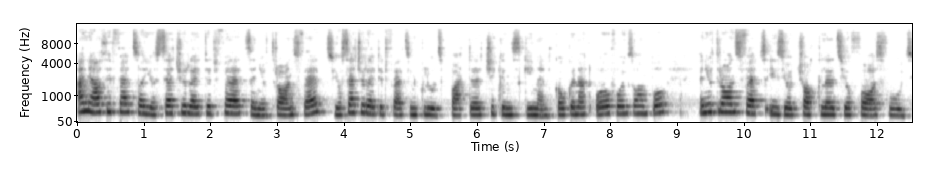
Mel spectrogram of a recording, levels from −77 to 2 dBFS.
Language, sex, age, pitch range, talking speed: English, female, 20-39, 215-275 Hz, 155 wpm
